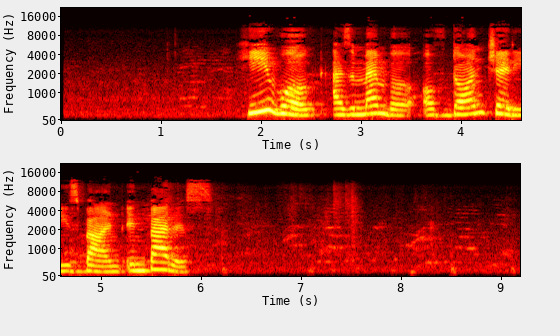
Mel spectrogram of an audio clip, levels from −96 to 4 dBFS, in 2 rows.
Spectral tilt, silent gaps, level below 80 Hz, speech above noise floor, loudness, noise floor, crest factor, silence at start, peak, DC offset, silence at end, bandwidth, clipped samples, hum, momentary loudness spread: -4.5 dB/octave; none; -64 dBFS; 41 dB; -16 LUFS; -57 dBFS; 18 dB; 1.85 s; -2 dBFS; under 0.1%; 3.15 s; 11.5 kHz; under 0.1%; none; 13 LU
